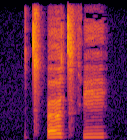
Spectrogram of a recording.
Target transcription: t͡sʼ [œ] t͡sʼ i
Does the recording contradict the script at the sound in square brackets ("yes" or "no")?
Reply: no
